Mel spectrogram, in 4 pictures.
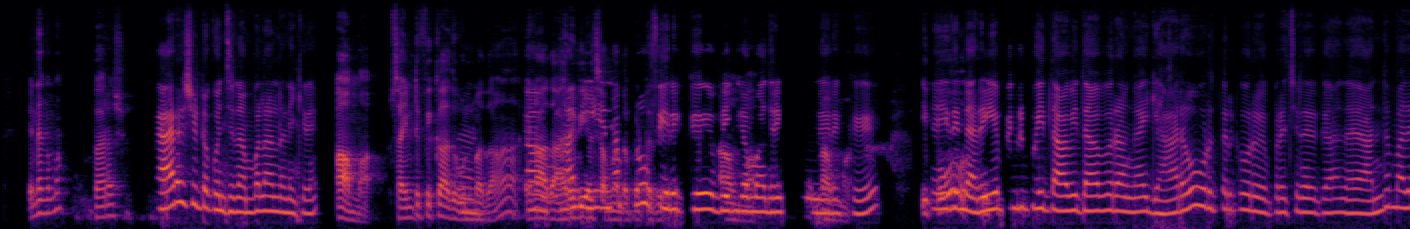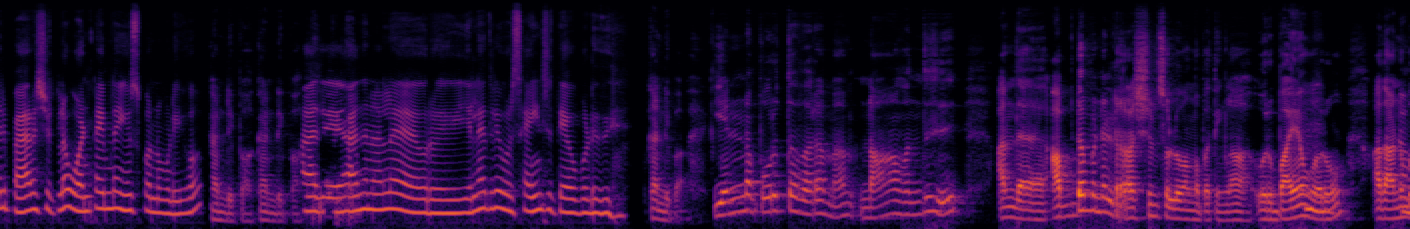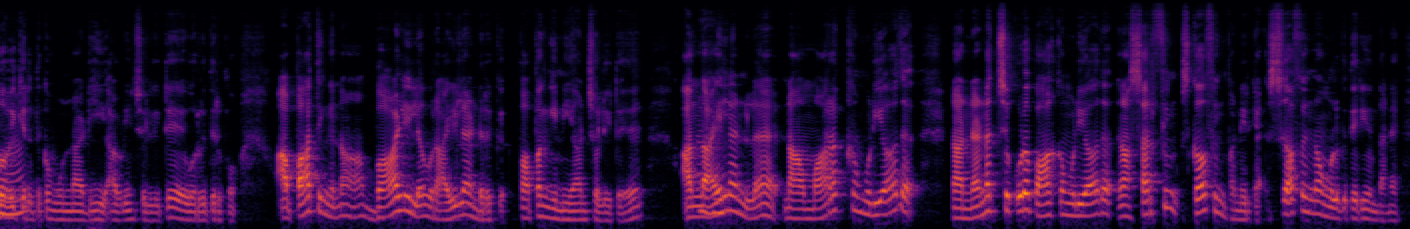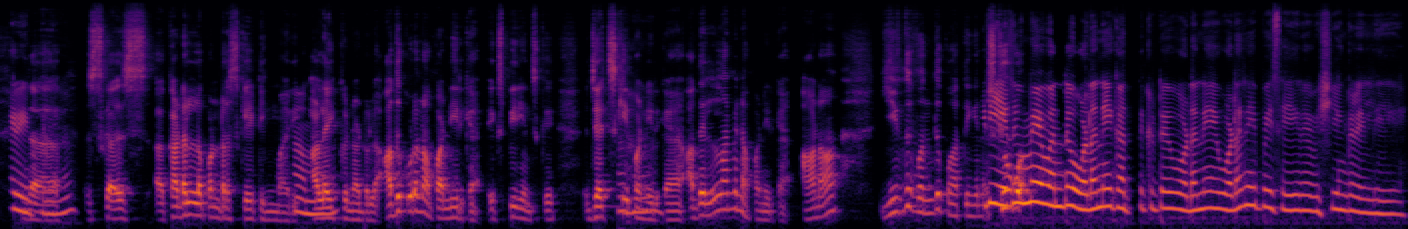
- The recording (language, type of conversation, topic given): Tamil, podcast, பயணத்தில் நீங்கள் அனுபவித்த மறக்கமுடியாத சாகசம் என்ன?
- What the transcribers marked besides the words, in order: in English: "சைன்டிஃபிக்கா"; in English: "ப்ரூஃப்"; other background noise; in English: "ஒன் டைம்"; in English: "சயின்ஸ்"; laughing while speaking: "தேவைப்படுது"; in English: "அப்டமினல் ரஷ்ன்னு"; in English: "ஐலேண்ட்"; in English: "ஐலேண்ட்ல"; in English: "சர்ஃபிங் ஸ்கர்ஃபிங்"; in English: "சர்ஃபிங்ன்னா"; "ஸ்கேட்" said as "ஸ்கஸ்"; in English: "ஸ்கேட்டிங்"; in English: "எக்ஸ்பீரியன்ஸ்க்கு. ஜெட் ஸ்கி"; in English: "ஸ்டூபா"; "ஸ்கூபா" said as "ஸ்டூபா"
